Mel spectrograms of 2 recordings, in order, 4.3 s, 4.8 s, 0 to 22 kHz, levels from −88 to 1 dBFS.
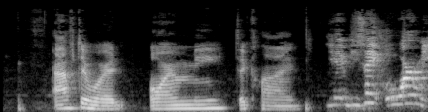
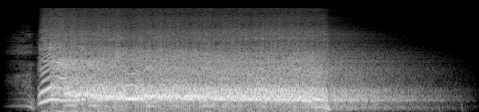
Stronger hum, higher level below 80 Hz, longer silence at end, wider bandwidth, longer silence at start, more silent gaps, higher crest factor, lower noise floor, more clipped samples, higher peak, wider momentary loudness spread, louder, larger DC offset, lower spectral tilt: neither; second, -52 dBFS vs -40 dBFS; second, 0 s vs 0.75 s; second, 13.5 kHz vs 15.5 kHz; second, 0.15 s vs 0.3 s; neither; first, 16 dB vs 10 dB; second, -38 dBFS vs -46 dBFS; neither; about the same, -2 dBFS vs 0 dBFS; second, 11 LU vs 15 LU; second, -17 LUFS vs -9 LUFS; neither; about the same, -6 dB/octave vs -5 dB/octave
